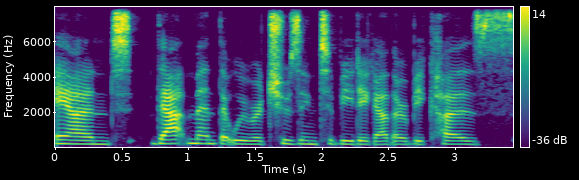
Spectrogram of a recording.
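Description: A woman with an American accent and a plain, everyday voice, medium pitch, fairly even intonation and a moderate pace, on a very clean recording with a silent background. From US Midwest. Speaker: author. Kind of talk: radio interview, book discussion. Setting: studio.

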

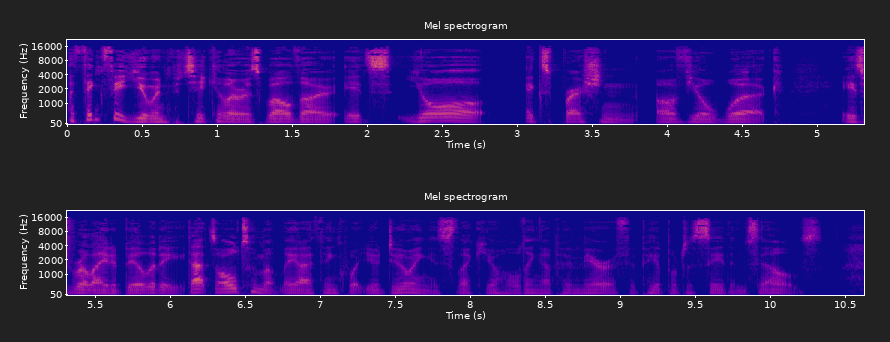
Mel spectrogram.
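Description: Speaking at a fairly quick pace, a man with medium pitch comes through in a very clean recording with a silent background and a dry, close sound with no echo. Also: fairly even intonation. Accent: Australian. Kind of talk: radio interview.

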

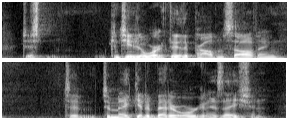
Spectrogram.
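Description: A man speaks with an Alabama accent at a fairly quick pace, his pitch fairly low and his intonation monotone and flat. Long pauses come often. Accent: US Southern (Alabama). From North Alabama. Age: 30s. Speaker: pest control company CEO and nonprofit founder. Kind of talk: interview.

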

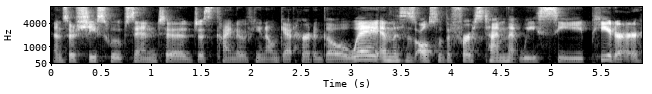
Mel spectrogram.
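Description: A woman at a fairly quick pace, with fairly low pitch, fairly even intonation and hardly any pauses, over noticeable background noise. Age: 30s. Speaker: book podcast co-host. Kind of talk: casual chat. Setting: recording at a home.

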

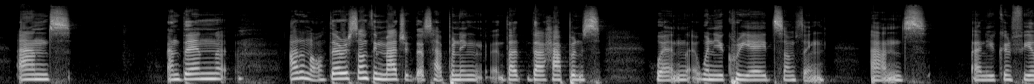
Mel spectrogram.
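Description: Delivered at a moderate pace, the speech has fairly even intonation and a Finnish accent. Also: woman. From Finland. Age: 20s. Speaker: dance artist. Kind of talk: panel discussion. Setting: stage with live audience.

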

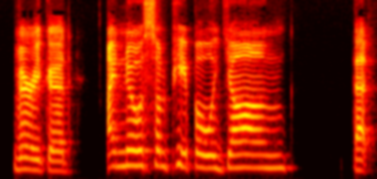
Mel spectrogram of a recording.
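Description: A woman with an unremarkable speaking voice, fairly slow and fairly even in intonation, against a quiet background. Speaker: radio host. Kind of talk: interview.

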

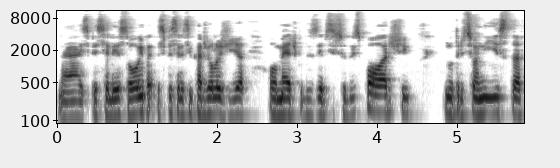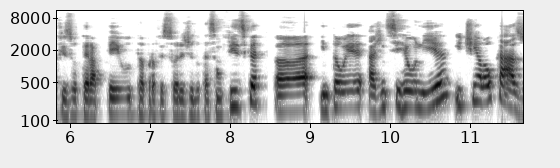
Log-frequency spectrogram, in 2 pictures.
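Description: A man speaks in a normal speaking voice at a medium pitch and moderate pace, with ordinary pitch variation. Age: 30s. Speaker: exercise professional and professor. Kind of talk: casual chat.

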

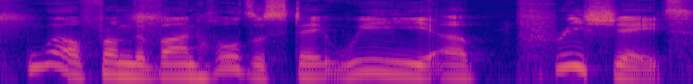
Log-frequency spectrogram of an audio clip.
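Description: Speaking fairly slowly in an ordinary speaking voice, a man with a fairly high pitch uses lively intonation, recorded very cleanly against a silent background. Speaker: podcast co-host and roleplaying player. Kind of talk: tabletop roleplaying actual play, casual chat.

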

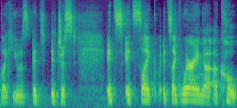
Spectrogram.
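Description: A woman with an American accent talks at a moderate pace in a fairly low pitch, a plain, everyday voice. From Colorado, US. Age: 30s. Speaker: podcaster. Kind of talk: casual chat.

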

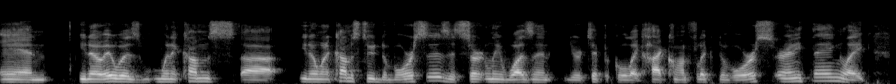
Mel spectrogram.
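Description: With ordinary pitch variation, this man uses an ordinary speaking voice. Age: 40s. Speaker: retired judge and family law consultant. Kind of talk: casual interview. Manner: casual, filler-heavy.

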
